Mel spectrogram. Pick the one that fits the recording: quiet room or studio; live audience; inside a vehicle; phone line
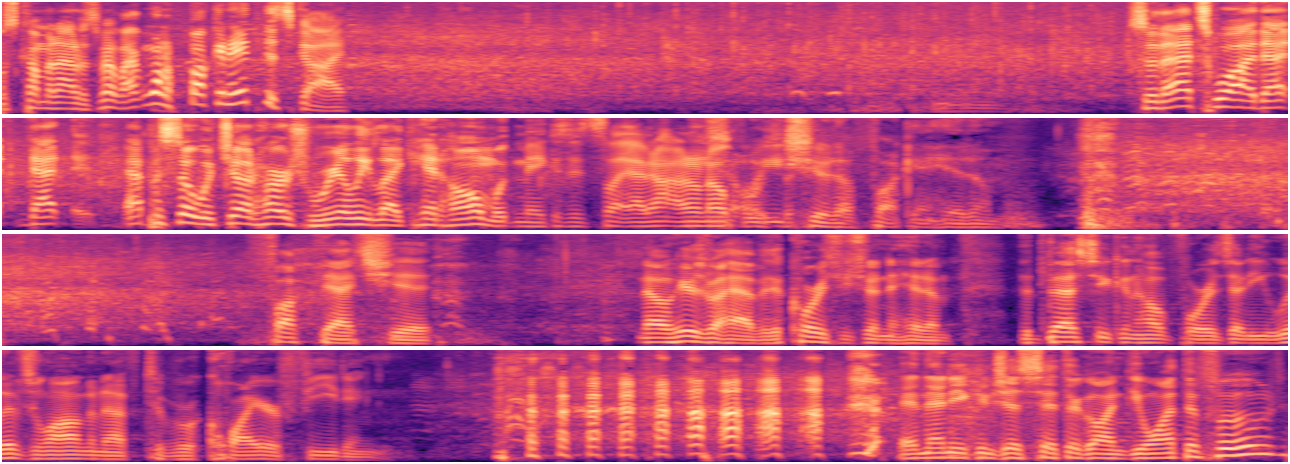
live audience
